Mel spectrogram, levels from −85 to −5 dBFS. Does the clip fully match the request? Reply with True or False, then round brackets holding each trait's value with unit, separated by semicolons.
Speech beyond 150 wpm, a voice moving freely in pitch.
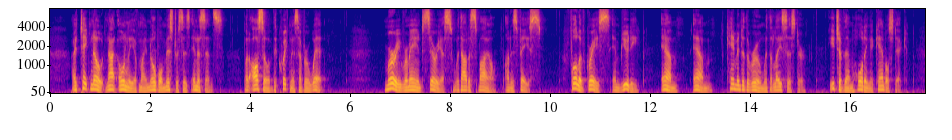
True (165 wpm; 6.0 semitones)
